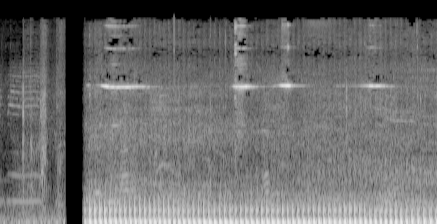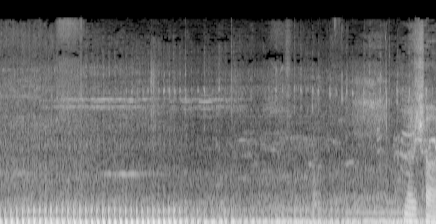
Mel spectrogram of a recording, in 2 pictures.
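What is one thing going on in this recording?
A motorbike engine rumbles nearby as the motorbike rides off and fades.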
